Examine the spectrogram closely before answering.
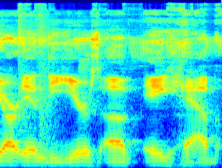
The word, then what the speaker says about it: Ahab: in the years of Ahab or aab as they as his proper pronunciation is and um you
